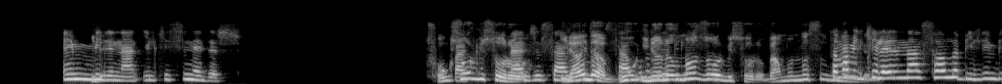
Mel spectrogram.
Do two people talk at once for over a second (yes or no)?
yes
